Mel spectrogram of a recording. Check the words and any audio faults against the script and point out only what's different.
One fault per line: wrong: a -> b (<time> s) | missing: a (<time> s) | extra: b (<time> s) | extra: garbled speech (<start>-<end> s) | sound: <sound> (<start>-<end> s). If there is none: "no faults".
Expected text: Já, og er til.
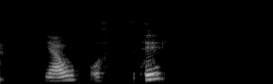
no faults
